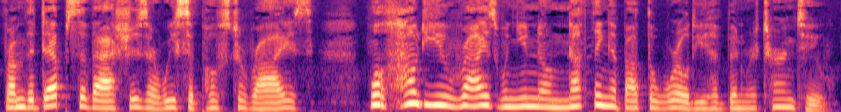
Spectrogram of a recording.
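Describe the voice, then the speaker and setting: A woman's voice: medium pitch, brisk, warm tone, slight background noise. A woman voice actor reading dramatic first-person story narration in takes.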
